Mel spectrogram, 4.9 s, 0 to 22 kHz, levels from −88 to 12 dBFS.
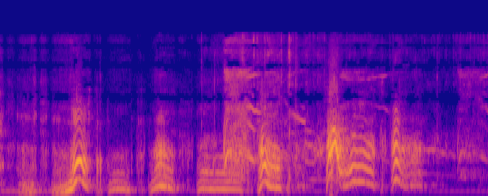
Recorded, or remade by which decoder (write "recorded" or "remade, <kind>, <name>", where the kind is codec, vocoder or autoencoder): recorded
